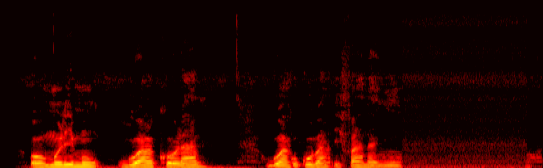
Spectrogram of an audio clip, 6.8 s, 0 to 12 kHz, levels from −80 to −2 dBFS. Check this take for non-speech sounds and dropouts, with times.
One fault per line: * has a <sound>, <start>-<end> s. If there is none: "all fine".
all fine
